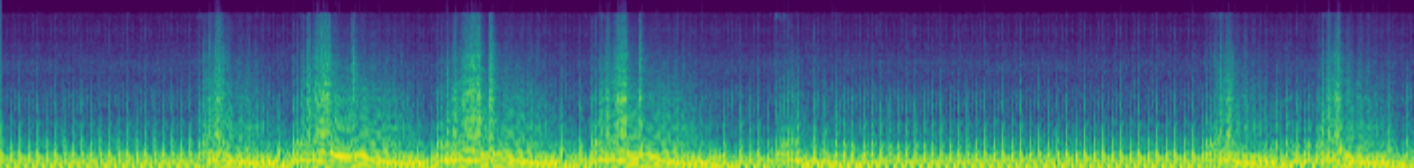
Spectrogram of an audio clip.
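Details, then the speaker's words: Suzuki Satria FU after the ignition timing was shifted via the pulser: throttle blips rev quickly but flatten and hold back near the top. The owner suspects the ignition or the carb setting; the low rpm range feels good. "Emang pengapiannya yang kurang ngerti ini masih agak nahan sih atasnya"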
